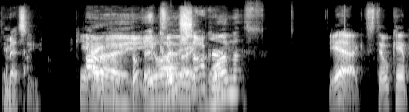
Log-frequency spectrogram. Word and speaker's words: Messi: you it's Lionel Messi there's no Z's there it's an S the these are easy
